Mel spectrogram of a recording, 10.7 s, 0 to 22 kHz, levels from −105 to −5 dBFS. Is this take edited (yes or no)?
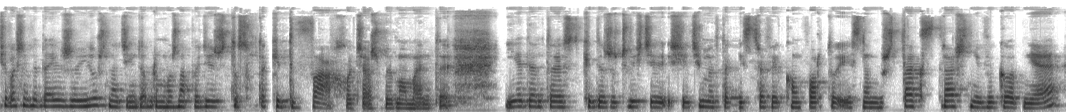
no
